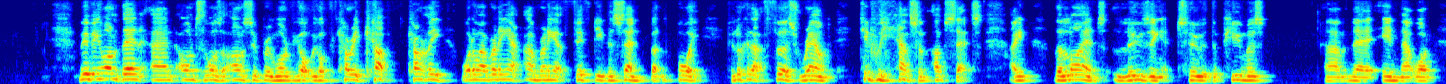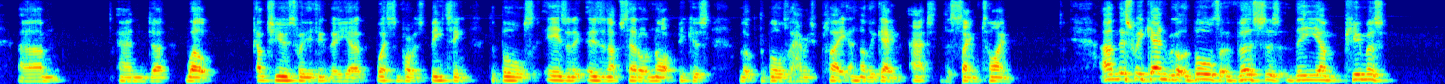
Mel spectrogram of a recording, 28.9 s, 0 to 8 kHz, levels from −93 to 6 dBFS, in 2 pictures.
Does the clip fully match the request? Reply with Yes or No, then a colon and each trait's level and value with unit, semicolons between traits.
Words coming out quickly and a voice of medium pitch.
Yes: fast, 225 wpm; medium, 145 Hz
